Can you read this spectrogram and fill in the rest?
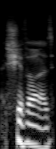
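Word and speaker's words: Shiva: I got shiver baby Shivers and like it's a Jewish wake so it's it's pronounced like shiver like you're cold I learned that for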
